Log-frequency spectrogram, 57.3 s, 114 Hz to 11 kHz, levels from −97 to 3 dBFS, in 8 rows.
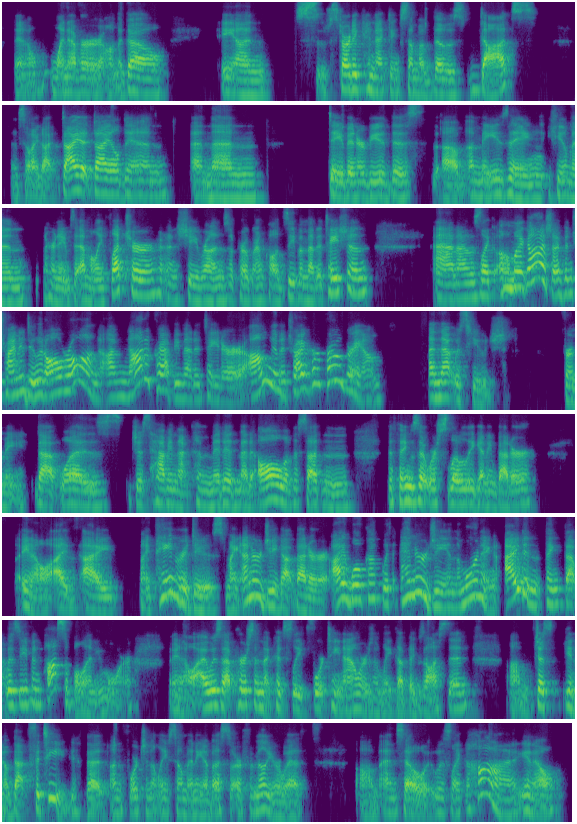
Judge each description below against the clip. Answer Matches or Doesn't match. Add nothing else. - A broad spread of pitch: Matches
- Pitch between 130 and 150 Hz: Doesn't match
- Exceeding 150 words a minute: Matches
